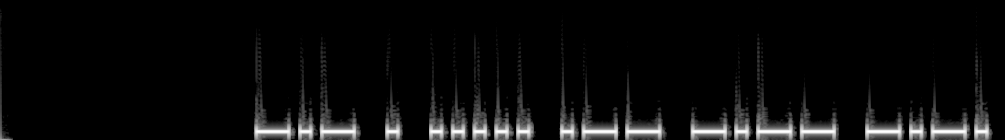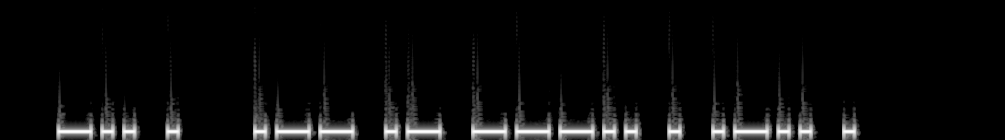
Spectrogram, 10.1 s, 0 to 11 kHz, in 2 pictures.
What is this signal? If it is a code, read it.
Morse code, heard as a keyed tone, about 21 wpm, 700 Hz. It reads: KE5WYC DE WA8ELE
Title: USA Callsign DE Callsign - 6 Characters - 22wpm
